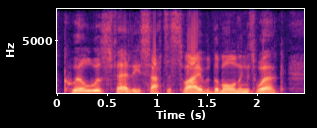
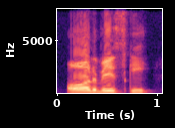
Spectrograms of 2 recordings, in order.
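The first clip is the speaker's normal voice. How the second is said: a grim, louder afterthought; dry and grim, a touch louder; 3 semitones higher, 6 dB louder than usual. Acted. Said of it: "said Serge grimly".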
